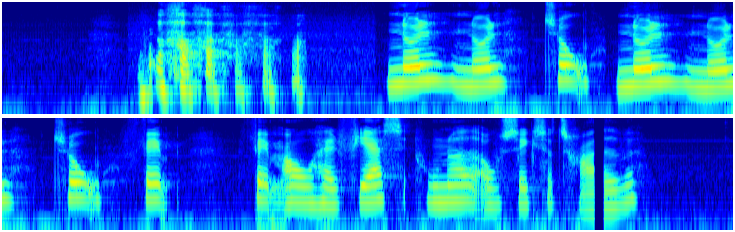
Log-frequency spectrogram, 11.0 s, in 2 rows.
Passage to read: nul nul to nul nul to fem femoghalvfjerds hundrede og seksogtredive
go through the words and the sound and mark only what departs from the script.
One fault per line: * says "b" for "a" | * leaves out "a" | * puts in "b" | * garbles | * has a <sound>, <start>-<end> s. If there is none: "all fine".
* has a laugh, 1.0-2.3 s
* has a dropout, 9.9-10.0 s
